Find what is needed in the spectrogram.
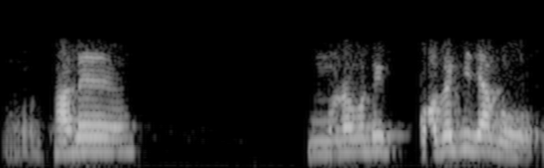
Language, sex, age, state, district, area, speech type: Bengali, male, 18-30, West Bengal, Bankura, urban, conversation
